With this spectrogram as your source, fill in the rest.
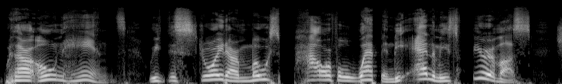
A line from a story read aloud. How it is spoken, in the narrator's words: shouted General Ariel Sharon when he heard the decision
